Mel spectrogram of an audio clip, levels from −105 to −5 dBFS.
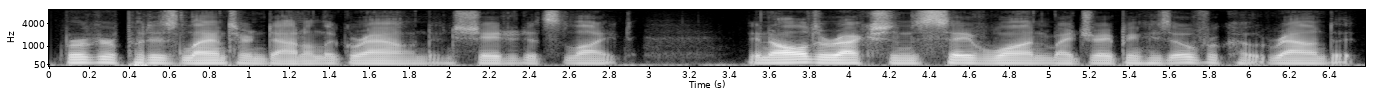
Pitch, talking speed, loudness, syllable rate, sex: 100 Hz, 210 wpm, -20 LUFS, 5.4 syllables/s, male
